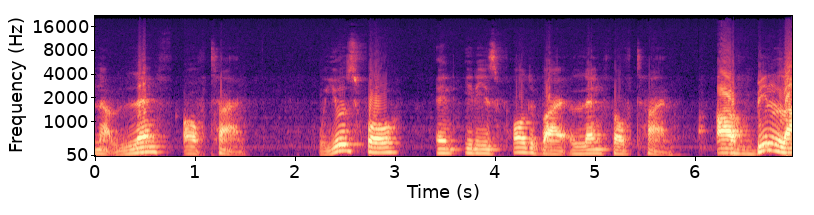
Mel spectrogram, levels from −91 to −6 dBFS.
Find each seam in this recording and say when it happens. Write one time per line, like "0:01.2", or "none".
0:06.0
